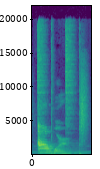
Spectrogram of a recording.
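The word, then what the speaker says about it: hour: h não o anunciado ele não tem som e o som aqui é de uma vogal ele não foi pronunciado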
